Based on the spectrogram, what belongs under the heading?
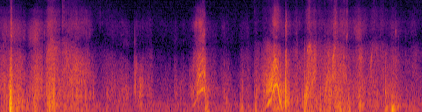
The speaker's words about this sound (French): Il entend ce cousin se déshabiller.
